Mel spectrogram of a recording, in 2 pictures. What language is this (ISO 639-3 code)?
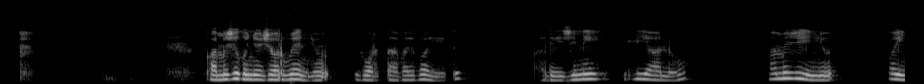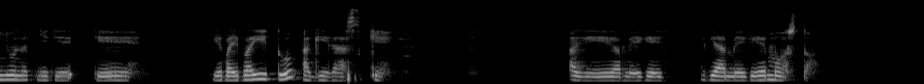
kln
